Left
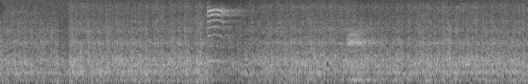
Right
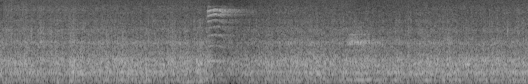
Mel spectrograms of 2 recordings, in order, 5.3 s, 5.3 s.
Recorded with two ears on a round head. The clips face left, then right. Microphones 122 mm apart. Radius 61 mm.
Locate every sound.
2.1 s a squeak: 25° left (ahead or behind), 1.0 m
3.5 s whispering: 70° left (ahead or behind), 1.5 m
